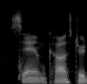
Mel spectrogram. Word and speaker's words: Sam Coster: Today on the show, we have Sam Coster. Did I pronounce that right?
